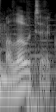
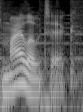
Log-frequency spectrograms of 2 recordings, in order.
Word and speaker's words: Milotic: Another common one is Milotic. I can't be the only one that was saying Milotic, right? Actually, it's Milotic.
